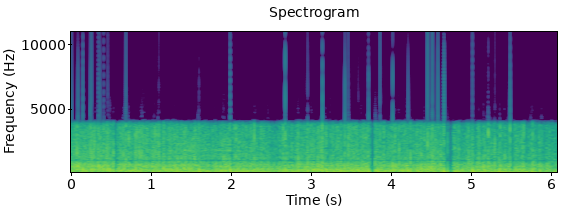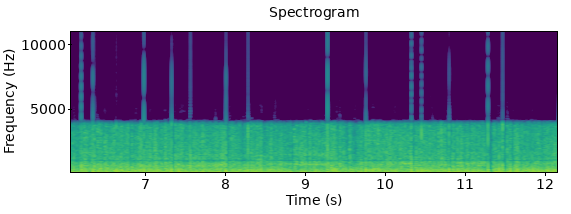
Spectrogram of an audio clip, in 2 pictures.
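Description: Fireworks display in full barrage, many shells going off so close together that their bangs run into one continuous, steady rumble.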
